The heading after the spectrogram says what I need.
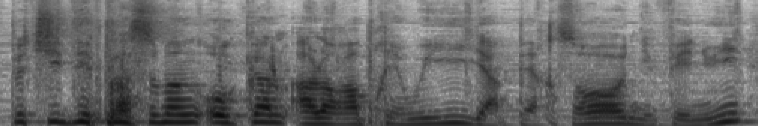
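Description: Sarcastic, chatty trucker. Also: male voice, on the high side, expressive, fairly quick, vocal fry, a little mellow. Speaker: truck driver narrating dashcam clips. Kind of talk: casual commentary over dashcam footage.

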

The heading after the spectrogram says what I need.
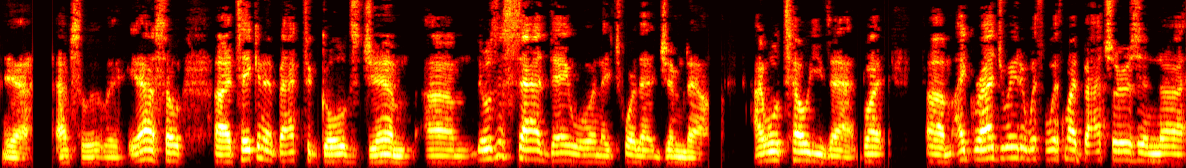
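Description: A man in his thirties speaks as a guest over a video call, headphones on. His voice has a husky edge, and he recounts his path earnestly and thoughtfully, filling pauses with small fillers. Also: mid-range voice, low-quality recording. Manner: earnest, reflective storytelling with frequent fillers. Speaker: guest, fitness coach. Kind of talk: casual interview. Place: home office, indoors.

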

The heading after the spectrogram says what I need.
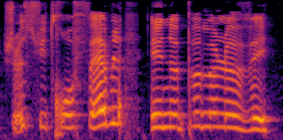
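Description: A woman's voice: high-pitched, measured pace, pitched above the performer's own voice. A weak, bedridden old grandmother from a storybook, calling out from another room. A woman voices her in a thin, raised voice. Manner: calling out weakly from afar. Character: frail sick old grandmother.

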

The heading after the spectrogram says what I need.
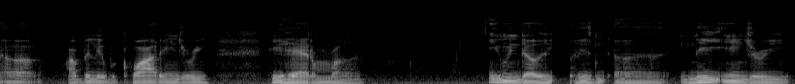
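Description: A man in his thirties giving casual, opinionated postgame football commentary from a small room at home on a webcam, with lots of slang and fillers. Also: very deep voice. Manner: opinionated, gets loud and exasperated when ranting. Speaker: sports fan commentator.

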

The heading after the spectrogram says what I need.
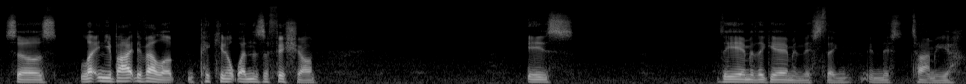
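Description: Fairly low in pitch, with fairly even intonation, a moderate pace and frequent pauses, this voice belongs to an angler from northern England, around thirty. He presents a fishing guide outdoors beside a pond, speaking in a plain, colloquial, matter-of-fact way as he fishes.

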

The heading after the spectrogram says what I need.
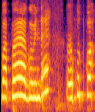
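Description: A woman's voice: very high voice, level tone, moderate pace, a little mellow. A woman playing a middle-aged village aunty who soothes and advises a young wife in a comedy skit. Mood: consoling. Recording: dull lo-fi sound.

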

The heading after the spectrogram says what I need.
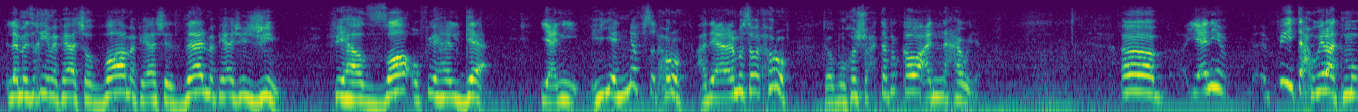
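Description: A lecturer with a Libyan Arabic accent and a high, bright voice speaks fast to a live audience, stringing example words together between drawn-out "aah" sounds. Faint room noise can be heard behind him.

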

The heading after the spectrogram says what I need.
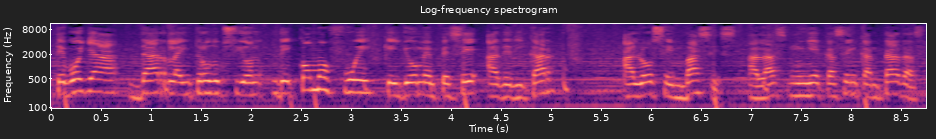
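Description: Slow, earnest woman with music underneath. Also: medium pitch. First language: Spanish. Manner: slow, earnest, inviting address to the viewer. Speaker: paranormal vlogger. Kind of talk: casual vlog narration. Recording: clear music playing under the voice.

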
